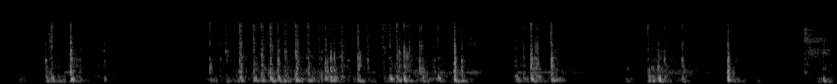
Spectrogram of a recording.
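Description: Clattering computer keyboard typing into a form field, close and crisp, in irregular bursts of rapid keystrokes separated by short pauses.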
